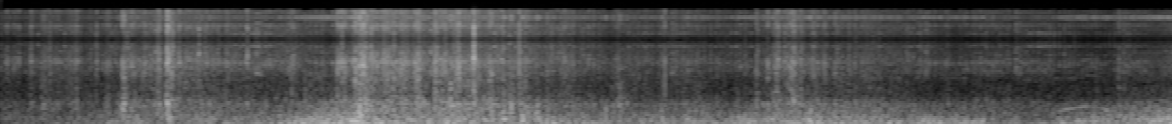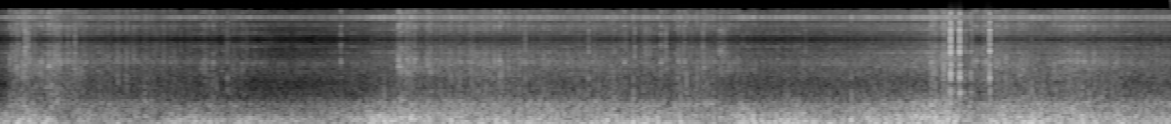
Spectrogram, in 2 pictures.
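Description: Mountain bike ridden fast down a steep, loose dirt and rock slope: wind rumbling on the helmet-mounted camera and tyres crunching over dirt and gravel, growing louder as the speed builds, with a few sharp knocks from the bike over bumps.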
